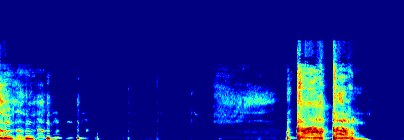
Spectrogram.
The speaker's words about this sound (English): Stop! You're gonna make me cough.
